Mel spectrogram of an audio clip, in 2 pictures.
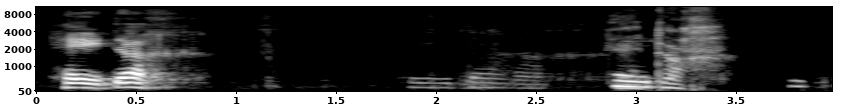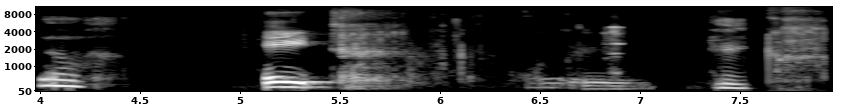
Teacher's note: The vowel goes long and it's high in every single one of these.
